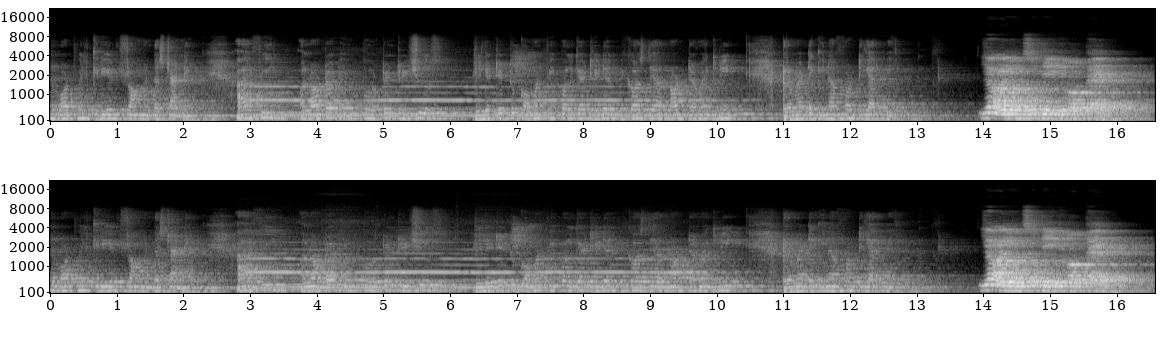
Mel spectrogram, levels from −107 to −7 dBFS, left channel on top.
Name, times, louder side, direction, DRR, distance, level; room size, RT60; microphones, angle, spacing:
voice 1, 0.0-3.5 3.7-5.9 6.3-10.2 10.5-12.7, left 1 dB, 30° left, 2 dB, 0.6 m, -36 dB
Wind instrument woodwind instrument, 2.9-10.5, right 2 dB, 40° right, 0.4 m, -41 dB
voice 2, 13.9-15.8, equal, 20° right, -11 dB, 1.0 m, -24 dB
9.4 x 3.3 x 3.8 m, 2.5 s
head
